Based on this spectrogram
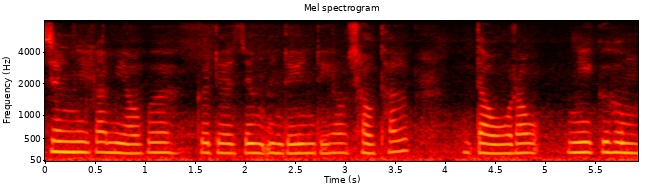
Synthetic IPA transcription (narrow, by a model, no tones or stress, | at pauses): zɯŋnikamijawbɯɡɯdɯzɯŋɯndɯjndɯjawsawtʰal | dawɾaw | nikɯɦɯm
